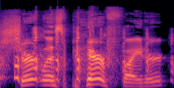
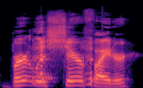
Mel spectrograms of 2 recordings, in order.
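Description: First: "Shirtless Bear Fighter" said slowly, loud and higher; deliberately fixing "Shirtless Bear Fighter" word by word; "Shirtless Bear Fighter" pronounced right after the slip; careful correction. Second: "Burtless Share Fighter" with B and Sh swapped, said louder; tongue-tied spoonerism "Burtless Share Fighter"; "Burtless Share" slipped out, laughing it off; garbled title. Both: Real, not acted.

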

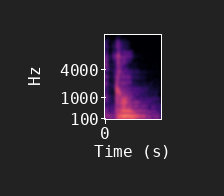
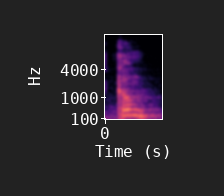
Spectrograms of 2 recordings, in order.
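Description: The two takes are said the same way.

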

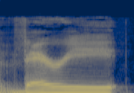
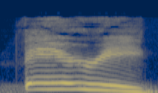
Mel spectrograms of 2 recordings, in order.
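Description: First: Said in the usual way. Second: Very stretched and much higher, falling; emphatic very. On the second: Real, not acted. Host praising a late colleague: very stretched high and falling. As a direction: lift the very high and draw it out.

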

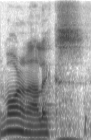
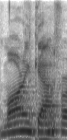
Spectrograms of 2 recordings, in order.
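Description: First: Said in the usual way. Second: Put-on posh accent. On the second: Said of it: "In your best posh accent".

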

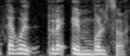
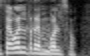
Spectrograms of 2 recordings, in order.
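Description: First: "reembolso" as re-em-bolso, two distinct e's; overcareful double e in "reembolso"; both e's separated. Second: "reembolso" run together as rem-bolso; everyday contracted "reembolso", the double e fused; merged e's. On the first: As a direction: say "reembolso" with a break between the e's. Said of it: "casi nadie dice". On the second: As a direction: say "reembolso" casually with one single e. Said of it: "Normalmente decimos". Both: Shown as a demonstration.

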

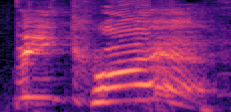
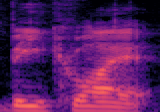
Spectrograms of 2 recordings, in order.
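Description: First: Very high, loud mimicked shriek; Missus Blamires. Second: Said in the usual way. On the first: Music teacher saying it right back at pupils, shrieked impression. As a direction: screech it back at the class. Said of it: "she would say right back at us".

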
